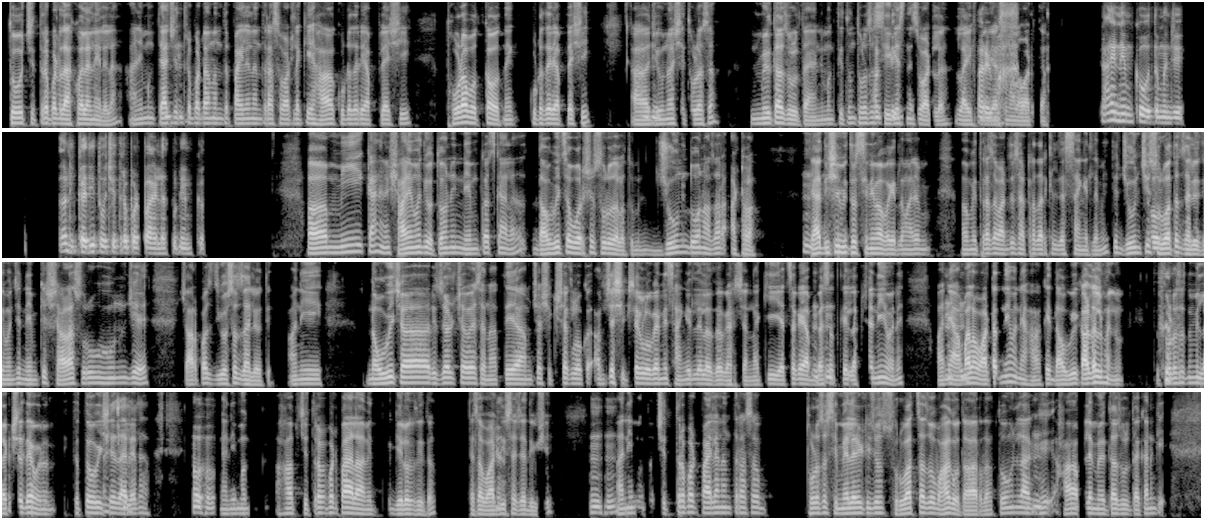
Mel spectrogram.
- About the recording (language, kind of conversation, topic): Marathi, podcast, तुला कोणता चित्रपट आवडतो आणि का?
- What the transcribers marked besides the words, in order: in English: "लाईफमध्ये"; chuckle; tapping; other background noise; laughing while speaking: "त्या दिवशी मी तो सिनेमा बघितला"; chuckle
